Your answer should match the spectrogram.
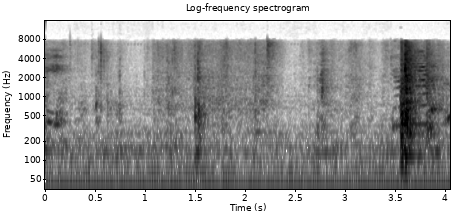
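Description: Faint handling noises from a cardboard shipping case: a few light knocks and rustles as the sealed hockey-card hobby boxes are lifted out of it.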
